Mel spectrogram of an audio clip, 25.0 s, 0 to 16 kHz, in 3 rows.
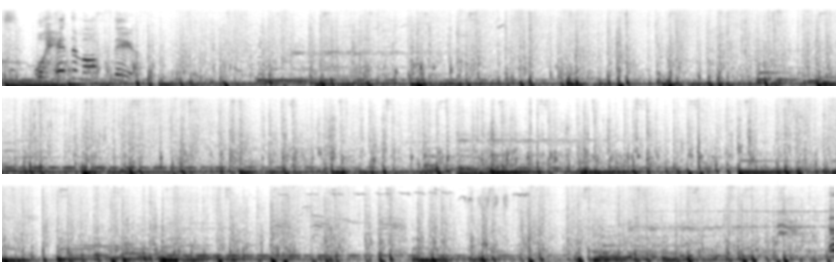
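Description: Steady clip-clop of horse hooves at a brisk pace in Red Dead Redemption 2, with an occasional whinny and a low rumbling backdrop, continuous and close throughout.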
